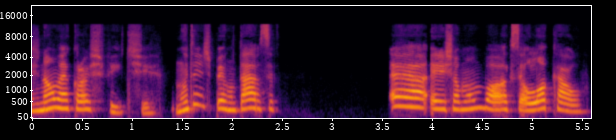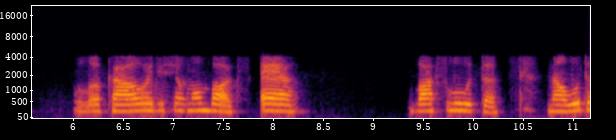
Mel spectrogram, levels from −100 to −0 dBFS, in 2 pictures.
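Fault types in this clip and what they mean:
Adaptive stream at a lower bitrate: when the connection slowed, the player switched to a cheaper encoding of the same stream. From 5.88 s to the end, the speech loses everything above 4.1 kHz and takes on a thin, smeared texture, which points to a drop from about 64 kbit/s Opus to around 8 kbit/s. Unlike a dropout or packet loss, the audio never breaks or skips. The quality simply steps down at once and stays down.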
